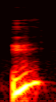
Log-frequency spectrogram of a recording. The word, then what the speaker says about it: eut: Okay, so j'eus, final S not pronounced, tu eus, final S not pronounced, il eut, final T not pronounced, elle eut.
